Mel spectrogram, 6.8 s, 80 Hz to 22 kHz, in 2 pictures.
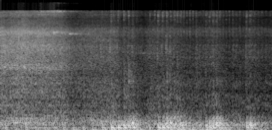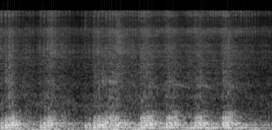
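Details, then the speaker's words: Honda TMX 125 at 3,847 km, just after valve clearance adjustment and oil change: slow, lumpy, uneven idle around 1,000 rpm versus the 1,400 rpm it should have; idle set too low, to be raised once warmed up. "tapos kailangan yung Menor niya is 1,400 So yung Menor niya pag ganyan kababa 1000 or circulation niya is pangit so kailangan magad tayo ng idle"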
